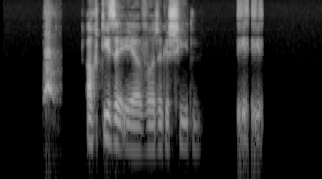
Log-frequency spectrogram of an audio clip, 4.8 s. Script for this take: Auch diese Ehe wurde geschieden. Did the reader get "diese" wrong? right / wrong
right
